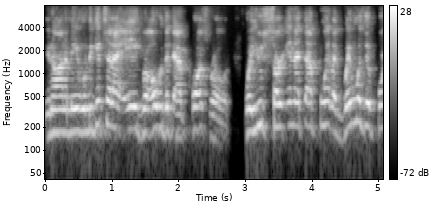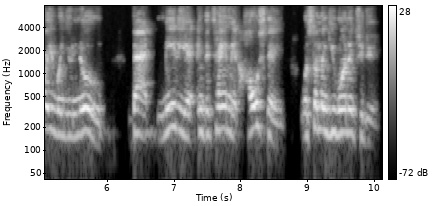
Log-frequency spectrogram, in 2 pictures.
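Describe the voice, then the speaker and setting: A man's voice: sits high, a little fast. An American man in his thirties interviewing a guest casually and informally over a video call, with an enthusiastic manner. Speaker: talk show host, interviewer. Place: small room indoors, on a video call. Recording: slightly dull video-call audio.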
